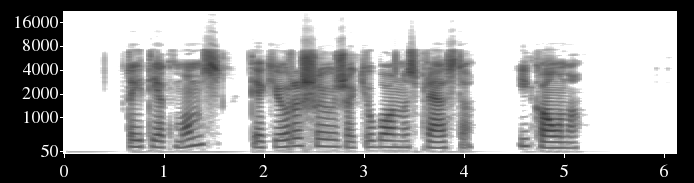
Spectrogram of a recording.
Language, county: Lithuanian, Marijampolė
